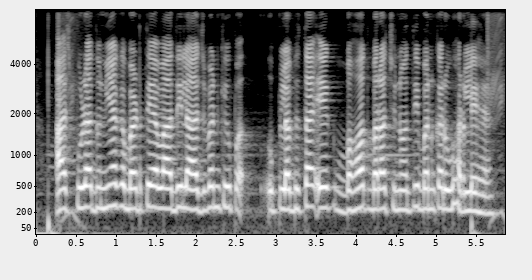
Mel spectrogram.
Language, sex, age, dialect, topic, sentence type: Magahi, female, 25-30, Western, agriculture, statement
